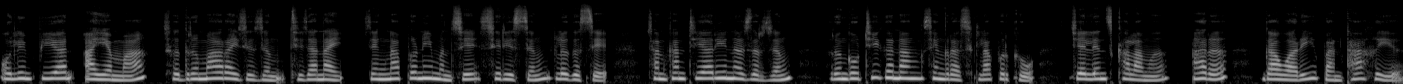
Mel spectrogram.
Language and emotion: Bodo, neutral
